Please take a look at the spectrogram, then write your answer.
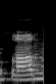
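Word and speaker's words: palm: understand it first तो पाम में L silent है सेम लाइक दिस लिसन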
